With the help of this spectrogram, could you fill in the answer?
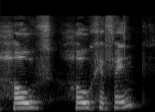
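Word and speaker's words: Hoogeveen: En una ciudad que se llama Hfen, que se pronuncia así en holandés.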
